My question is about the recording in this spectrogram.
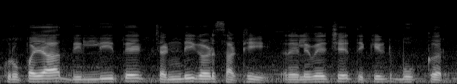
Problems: constant background noise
